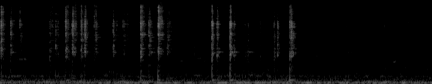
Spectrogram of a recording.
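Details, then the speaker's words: Suzuki Splash clutch disc removed during clutch kit replacement, shaken by hand: loose metallic clicks and rattles in bursts; two damper springs fatigued and loose, others holding. "Celui-là il tient. Celui-là il tient. Il y a deux ressorts qui sont fatigués."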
